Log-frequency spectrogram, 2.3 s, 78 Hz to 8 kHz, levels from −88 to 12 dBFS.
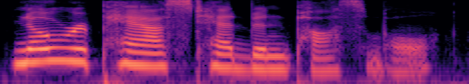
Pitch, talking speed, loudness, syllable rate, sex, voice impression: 215 Hz, 130 wpm, -18 LUFS, 3.7 syllables/s, female, feminine, adult-like, sincere, slightly calm, slightly elegant, slightly sweet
